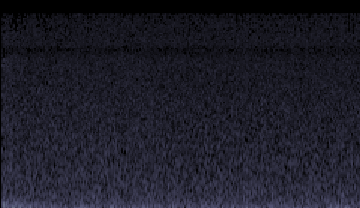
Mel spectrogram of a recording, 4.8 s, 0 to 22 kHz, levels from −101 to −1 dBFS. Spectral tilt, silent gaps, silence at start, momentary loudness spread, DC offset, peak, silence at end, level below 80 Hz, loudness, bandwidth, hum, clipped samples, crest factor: -3 dB/octave; none; 0 s; 1 LU; under 0.1%; -50 dBFS; 0 s; -72 dBFS; -65 LUFS; 16.5 kHz; none; under 0.1%; 16 dB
